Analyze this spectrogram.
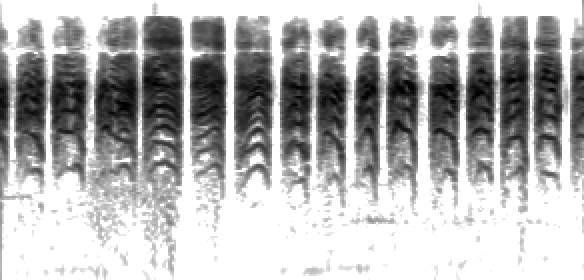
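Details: Lure recording of black drongo calls played to draw birds in for trapping: loud, buzzy, arch-shaped rasping notes repeated evenly about two to three times a second, with no other sounds.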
